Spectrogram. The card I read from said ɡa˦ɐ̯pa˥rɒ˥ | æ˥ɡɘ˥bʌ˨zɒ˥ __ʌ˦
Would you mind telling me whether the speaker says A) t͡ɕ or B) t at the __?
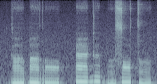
B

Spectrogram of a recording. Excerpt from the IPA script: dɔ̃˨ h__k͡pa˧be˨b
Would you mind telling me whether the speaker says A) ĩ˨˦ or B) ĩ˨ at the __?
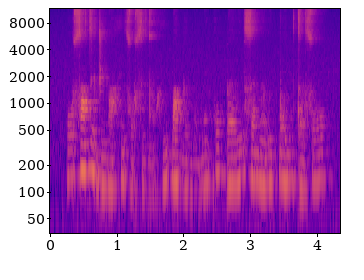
A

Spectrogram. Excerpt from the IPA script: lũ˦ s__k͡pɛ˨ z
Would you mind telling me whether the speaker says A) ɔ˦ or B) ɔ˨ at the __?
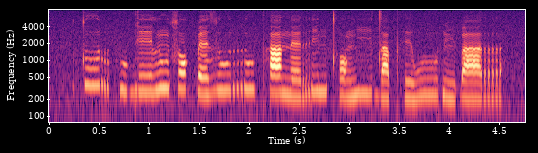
A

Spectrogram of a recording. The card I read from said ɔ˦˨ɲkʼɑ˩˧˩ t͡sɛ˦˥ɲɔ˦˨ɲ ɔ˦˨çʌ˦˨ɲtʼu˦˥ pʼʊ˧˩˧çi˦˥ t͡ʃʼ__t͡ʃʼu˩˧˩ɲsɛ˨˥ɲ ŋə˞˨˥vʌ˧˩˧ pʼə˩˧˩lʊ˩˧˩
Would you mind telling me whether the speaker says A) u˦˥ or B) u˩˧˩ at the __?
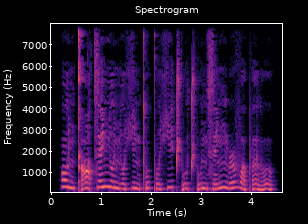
B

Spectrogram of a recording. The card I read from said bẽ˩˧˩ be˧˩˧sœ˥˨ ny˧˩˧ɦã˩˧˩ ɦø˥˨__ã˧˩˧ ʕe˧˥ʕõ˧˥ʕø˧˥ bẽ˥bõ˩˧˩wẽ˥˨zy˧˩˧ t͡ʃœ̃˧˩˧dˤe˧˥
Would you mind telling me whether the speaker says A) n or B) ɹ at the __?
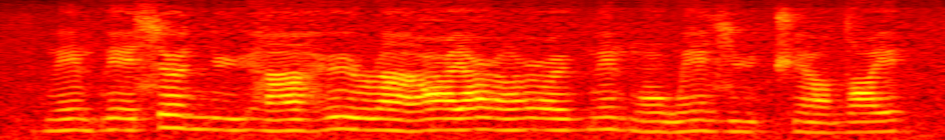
B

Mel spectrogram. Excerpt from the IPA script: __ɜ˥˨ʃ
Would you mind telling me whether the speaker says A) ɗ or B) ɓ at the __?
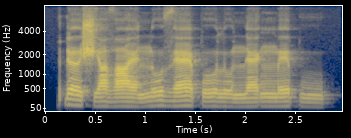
A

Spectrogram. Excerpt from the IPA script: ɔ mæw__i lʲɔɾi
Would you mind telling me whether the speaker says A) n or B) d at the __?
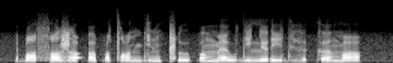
B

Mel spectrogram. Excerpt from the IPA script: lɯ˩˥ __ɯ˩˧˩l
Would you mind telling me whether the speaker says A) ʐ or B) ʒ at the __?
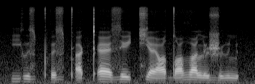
A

